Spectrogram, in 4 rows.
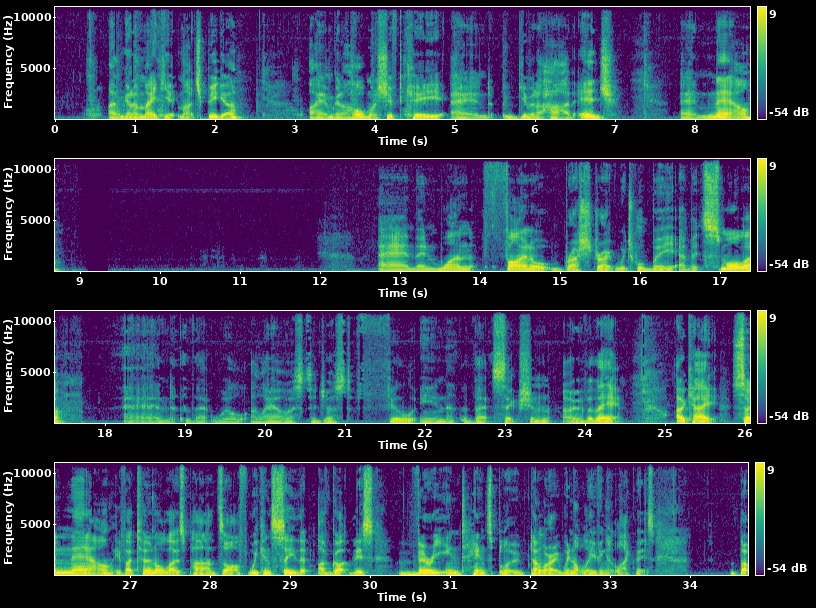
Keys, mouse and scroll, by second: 0.4-0.7 scroll down 1, 1.4 scroll down 2, 2.7 shift+middle click, 3.0-3.6 shift+scroll up 3, 4.3-4.7 shift+scroll down 1, 5.0 shift+scroll down 2, 8.9-12.0 drag, 14.1 click, 14.9 scroll up 2, 15.9-17.1 scroll up 2, 18.0-24.1 drag, 27.3 click.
